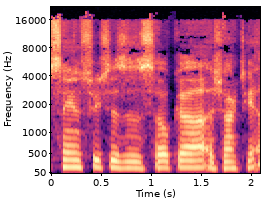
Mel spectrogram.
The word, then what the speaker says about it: Shaak Ti: After having watched the Gennady Tartakovsky, hand-drawn version, there's a character called, see if I'm pronouncing it right, Shaak Ti, that's right.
